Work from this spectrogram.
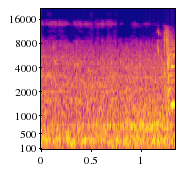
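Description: A CN freight train, probably the 301, rolls past in Sarnia, Ontario, producing a loud, continuous low rumble and rattle of railcars close by, with a brief higher squeal near the end.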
